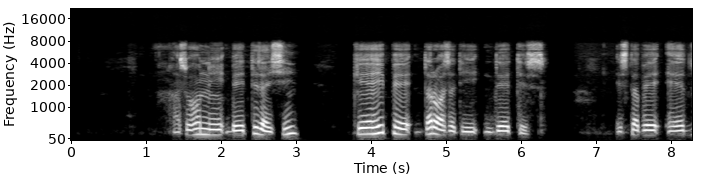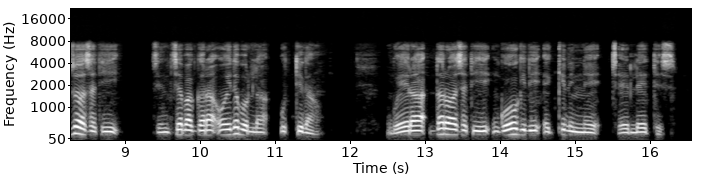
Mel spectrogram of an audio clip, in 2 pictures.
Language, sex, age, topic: Gamo, male, 18-24, government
